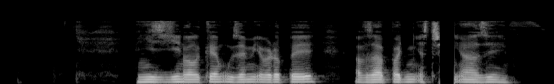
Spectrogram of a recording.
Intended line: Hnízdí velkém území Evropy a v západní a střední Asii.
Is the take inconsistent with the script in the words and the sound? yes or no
yes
